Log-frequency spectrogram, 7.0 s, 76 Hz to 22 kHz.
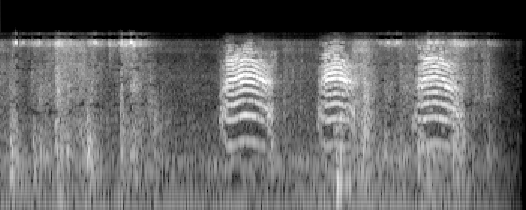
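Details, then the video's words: Tiny kitten with a big voice, recorded October 30, 2009, giving three loud, drawn-out meows about one and a half seconds apart, each bending up then down, after some quieter indistinct rustling. "The littlest kitten with the biggest voice!"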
